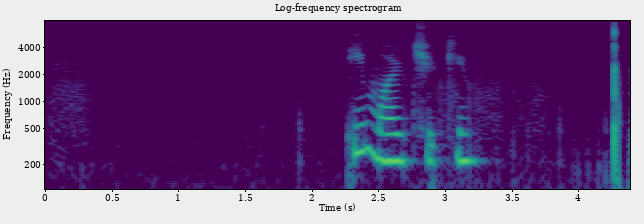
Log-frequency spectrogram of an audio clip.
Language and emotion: Russian, neutral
